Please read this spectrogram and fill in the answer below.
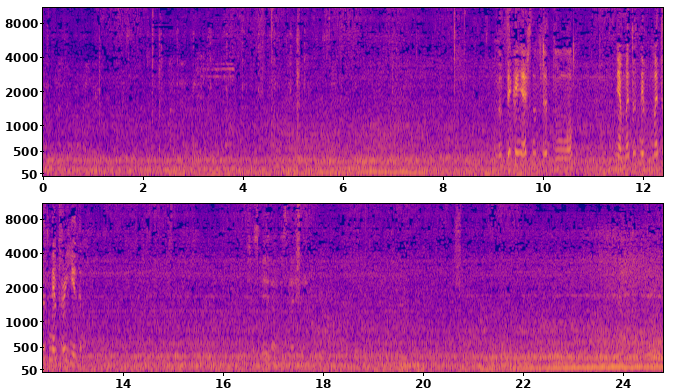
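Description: Steady low road and engine rumble heard from inside a moving car's cabin, with a deeper engine drone swelling about five seconds in and again near the end.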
